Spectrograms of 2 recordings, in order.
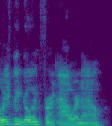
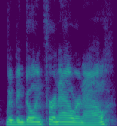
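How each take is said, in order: First: It is said in his natural voice. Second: It is said in a put-on character voice.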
